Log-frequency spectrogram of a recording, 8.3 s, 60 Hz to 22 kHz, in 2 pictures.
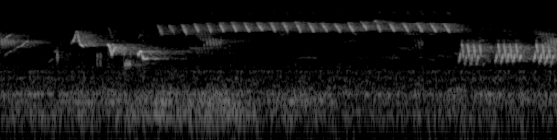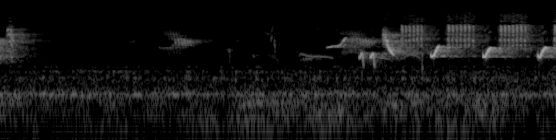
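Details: Nightingale song on the Fingringhoe reserve on the 1st of May, taken on a Panasonic Lumix FZ82. Varied phrases include a long, rapid high trill, harsh buzzy bursts and, after a pause, a sharp stuttering flourish.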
